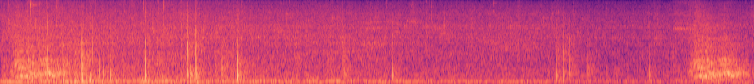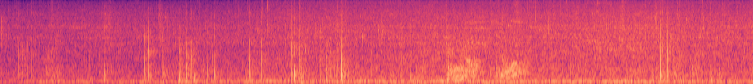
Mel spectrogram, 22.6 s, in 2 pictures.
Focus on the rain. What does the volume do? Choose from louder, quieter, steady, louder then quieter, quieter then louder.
quieter then louder.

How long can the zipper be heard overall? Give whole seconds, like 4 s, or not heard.
4 s.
